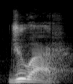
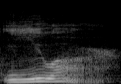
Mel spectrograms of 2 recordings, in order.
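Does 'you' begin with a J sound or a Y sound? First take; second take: J sound; Y sound. First: The word you begins with a J sound. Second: The word you begins with a Y sound. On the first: The speaker calls it wrong. "You convert the Y into an English J" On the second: The speaker calls it right.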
